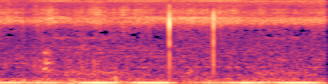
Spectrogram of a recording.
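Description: Quiet outdoor ambience: a steady high insect drone over a low hum, with two short faint clicks a little past halfway.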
